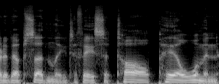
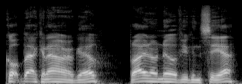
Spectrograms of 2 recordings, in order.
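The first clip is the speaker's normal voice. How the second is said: raised, louder voice of a charwoman; 6 semitones higher, 4 dB louder, faster than usual. A narrator's reading. Charwoman to a caller at the door, brusque charwoman voice. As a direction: answer like a doubtful charwoman.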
